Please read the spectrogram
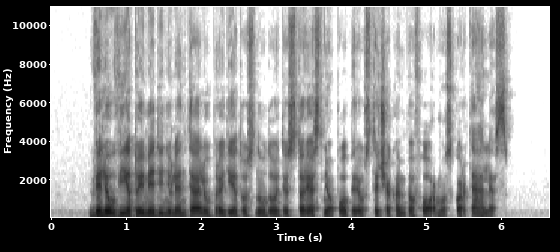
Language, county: Lithuanian, Kaunas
